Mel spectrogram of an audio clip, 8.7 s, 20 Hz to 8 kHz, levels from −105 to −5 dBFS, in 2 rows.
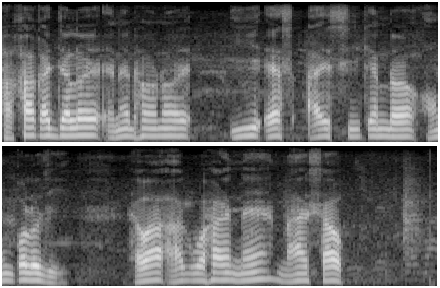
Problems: constant background noise, background conversations at intervals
